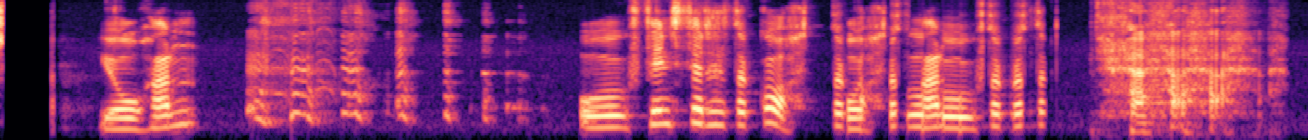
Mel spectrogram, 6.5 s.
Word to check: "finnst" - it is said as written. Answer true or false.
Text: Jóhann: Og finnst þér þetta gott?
true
